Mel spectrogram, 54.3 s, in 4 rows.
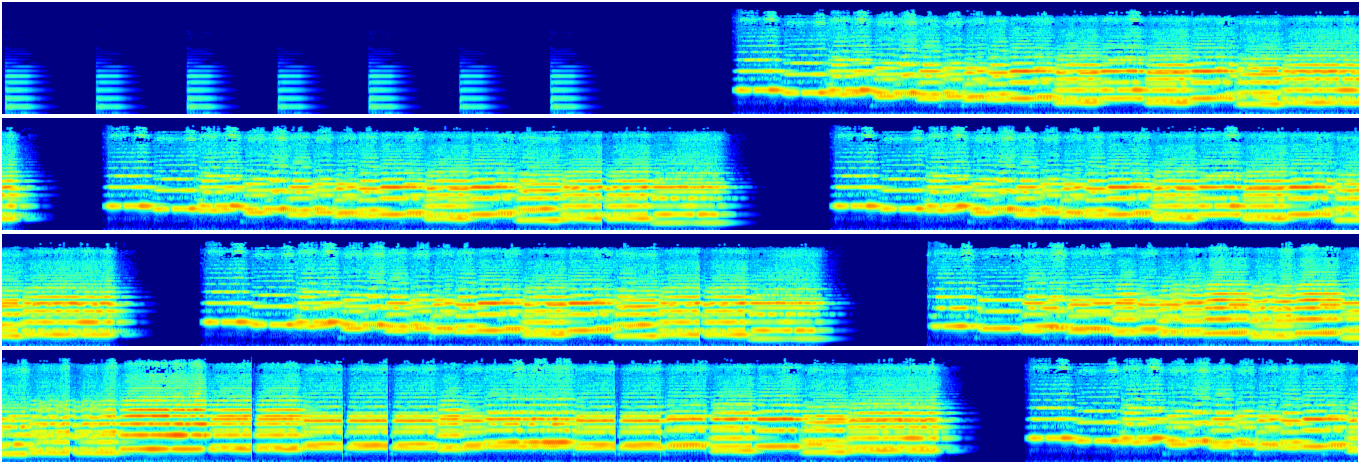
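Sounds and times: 
flute playing a trio sonata gavotte: 7.4s - 13.8s, 14.6s - 20.9s, 21.9s - 28.4s, 29.2s - 35.4s, 36.4s - 50.3s, 51.0s - 54.2s.

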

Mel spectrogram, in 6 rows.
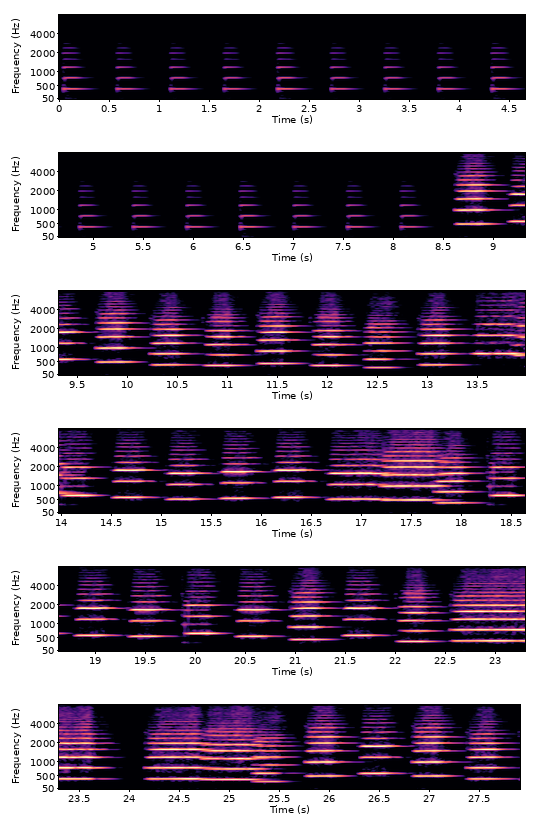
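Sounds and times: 
flute method exercise: 8.6s - 27.9s.

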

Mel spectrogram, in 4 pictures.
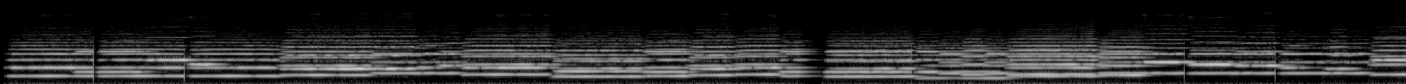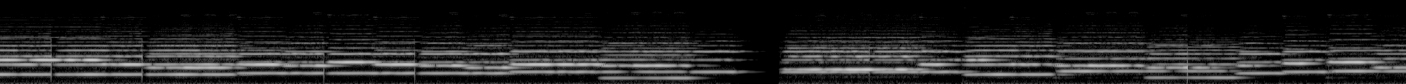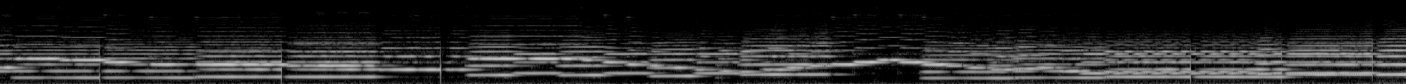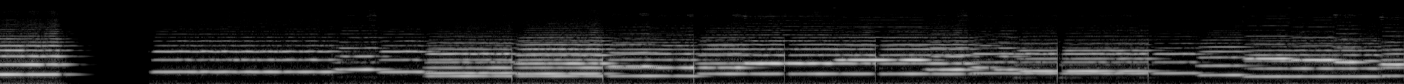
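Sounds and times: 
flute playing sonata adagio: 0.0s - 56.2s.

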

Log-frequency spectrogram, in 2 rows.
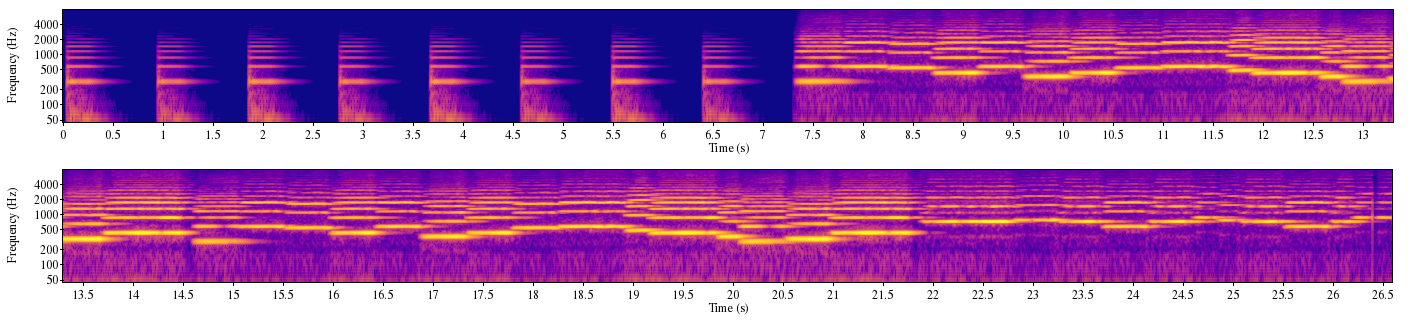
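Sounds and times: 
flute duet: 7.4s - 26.5s.

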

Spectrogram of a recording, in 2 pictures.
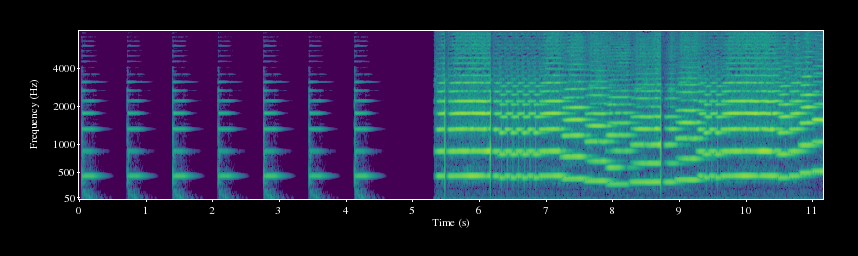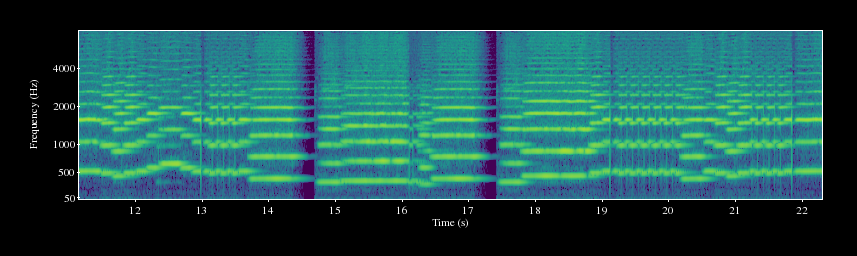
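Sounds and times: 
two flutes playing an allemande: 5.4s - 22.2s.

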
